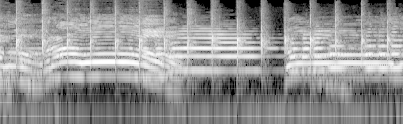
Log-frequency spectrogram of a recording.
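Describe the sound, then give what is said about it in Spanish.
Steady rhythmic hand clapping, roughly four crisp claps per second, runs the whole time beneath loud, drawn-out voices holding sustained tones. “Sí, ah, aplaudí.”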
